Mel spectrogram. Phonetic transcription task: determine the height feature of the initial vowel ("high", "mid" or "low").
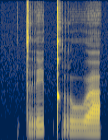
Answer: high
